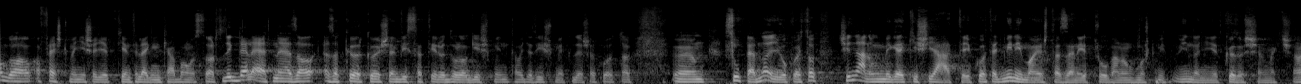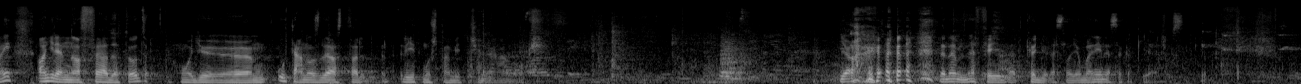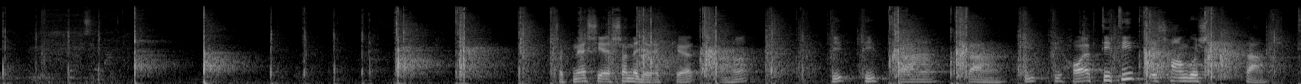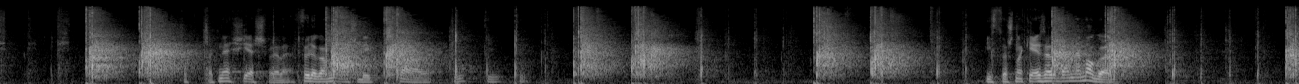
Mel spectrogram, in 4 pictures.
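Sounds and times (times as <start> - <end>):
hands clapping and patting: 26.0 - 41.1, 41.7 - 52.0.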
